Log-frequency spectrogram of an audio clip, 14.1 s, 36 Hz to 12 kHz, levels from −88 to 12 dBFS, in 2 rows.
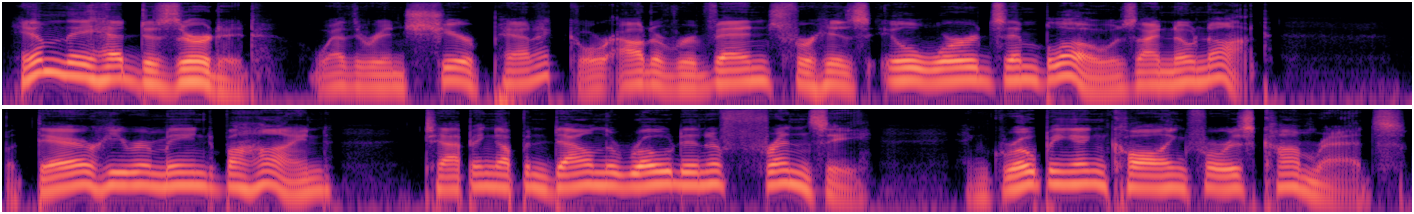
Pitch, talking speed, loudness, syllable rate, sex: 135 Hz, 180 wpm, -18 LUFS, 4.8 syllables/s, male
